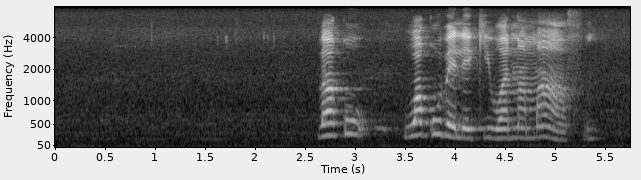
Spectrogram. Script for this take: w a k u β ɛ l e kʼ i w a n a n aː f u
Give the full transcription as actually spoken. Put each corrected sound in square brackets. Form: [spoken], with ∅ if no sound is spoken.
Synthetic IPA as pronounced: w a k u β ɛ l e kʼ i w a n a [m] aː f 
